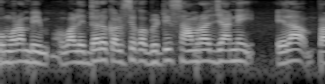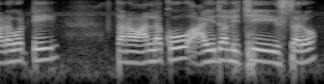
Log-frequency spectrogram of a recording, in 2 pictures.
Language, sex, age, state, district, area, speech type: Telugu, male, 18-30, Telangana, Hyderabad, urban, spontaneous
